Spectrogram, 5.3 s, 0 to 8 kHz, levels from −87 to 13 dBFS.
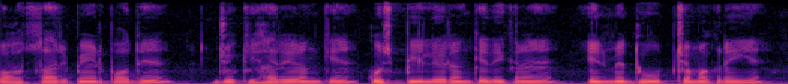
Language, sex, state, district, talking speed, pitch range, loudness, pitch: Hindi, male, Uttar Pradesh, Etah, 240 wpm, 145-160 Hz, -24 LUFS, 150 Hz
